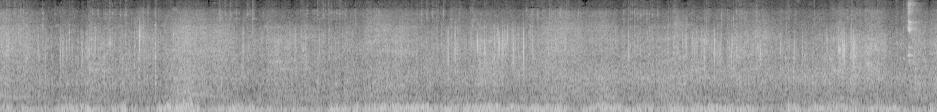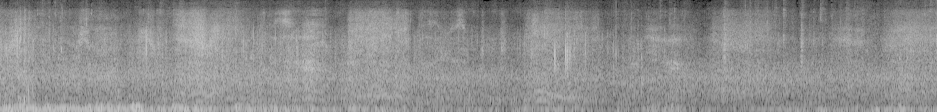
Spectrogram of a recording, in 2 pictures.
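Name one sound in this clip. Wind buffets a microphone outdoors with a low rumble.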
